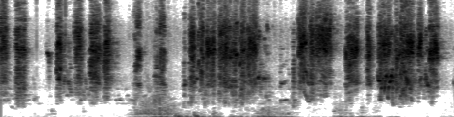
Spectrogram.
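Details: Colourful budgerigars while eating give rapid high scratchy chatter in bursts, mixed with a low rustling, gnawing noise from about the middle onward.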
